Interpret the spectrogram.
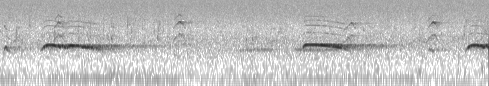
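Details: Night forest with a tawny owl and an eagle owl: an owl gives long, even, mid-pitched hoots, each about a second long, repeated every four to five seconds, over a faint low hum.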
